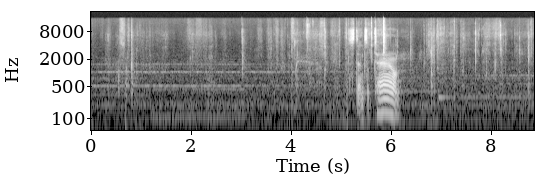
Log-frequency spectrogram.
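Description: Paper pages rustle softly as they are turned by hand.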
